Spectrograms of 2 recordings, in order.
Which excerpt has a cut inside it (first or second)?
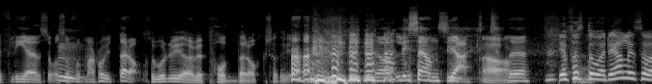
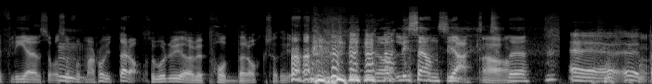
second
